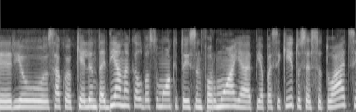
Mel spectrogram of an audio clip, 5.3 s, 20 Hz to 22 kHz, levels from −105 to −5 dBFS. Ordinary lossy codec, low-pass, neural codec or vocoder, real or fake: Opus, 64 kbps; 7.2 kHz; none; real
